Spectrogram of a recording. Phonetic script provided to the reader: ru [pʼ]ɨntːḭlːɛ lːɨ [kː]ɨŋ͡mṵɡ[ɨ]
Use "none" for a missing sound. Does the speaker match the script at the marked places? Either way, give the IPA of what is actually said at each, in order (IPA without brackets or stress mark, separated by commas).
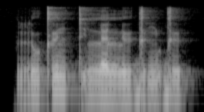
kʼ, ɡ, ɨ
